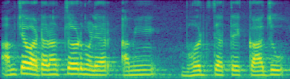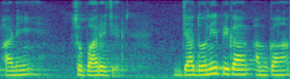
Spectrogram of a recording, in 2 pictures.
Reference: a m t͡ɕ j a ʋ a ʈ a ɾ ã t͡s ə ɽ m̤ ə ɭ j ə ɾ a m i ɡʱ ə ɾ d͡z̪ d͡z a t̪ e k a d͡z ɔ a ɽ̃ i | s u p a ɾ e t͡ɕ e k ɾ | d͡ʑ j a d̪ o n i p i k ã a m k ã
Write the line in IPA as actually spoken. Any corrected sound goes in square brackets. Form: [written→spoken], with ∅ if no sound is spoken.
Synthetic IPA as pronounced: a m t͡ɕ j a ʋ a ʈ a ɾ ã t͡s ə ɽ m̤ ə ɭ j [ə→a] ɾ a m i [ɡʱ→bʱ] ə ɾ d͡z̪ d͡z a t̪ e k a d͡z [ɔ→u] a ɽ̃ i | s u p a ɾ e t͡ɕ e [k→∅] ɾ | d͡ʑ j a d̪ o n i p i k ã a m k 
